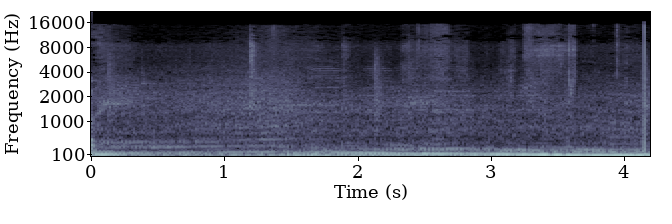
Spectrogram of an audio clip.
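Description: Ford F-150 idling, a steady low hum heard inside the cab that swells slightly in the second half, with faint music underneath.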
